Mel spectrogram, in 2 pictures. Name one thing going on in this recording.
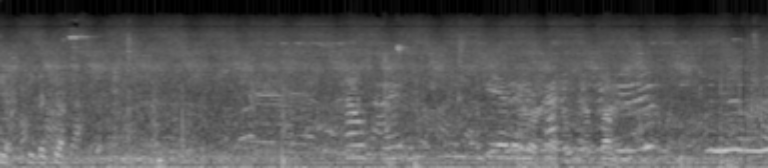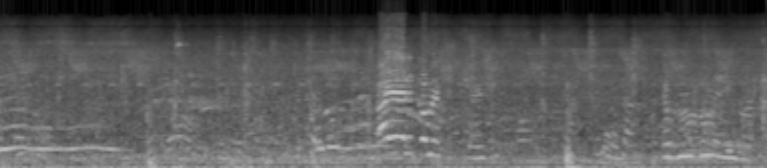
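A crowd of adult visitors chatters nearby outdoors.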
